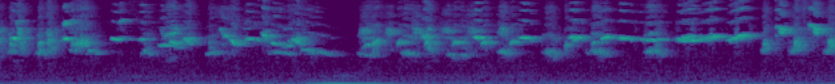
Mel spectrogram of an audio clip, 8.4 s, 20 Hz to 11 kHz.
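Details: Seven-month-old canaries, recorded 10 November 2023, deliver a varied song of quick chirps and buzzy trills with a short gap, then a rising whistled run and more rapid twittering.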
